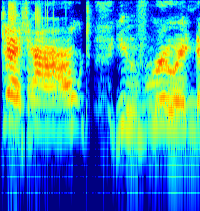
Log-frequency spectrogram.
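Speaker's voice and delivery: mock drawn-out rasping yell. Retelling turning around to her when she came into the room, mock-angry yell. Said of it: "turn around to her and be like".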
